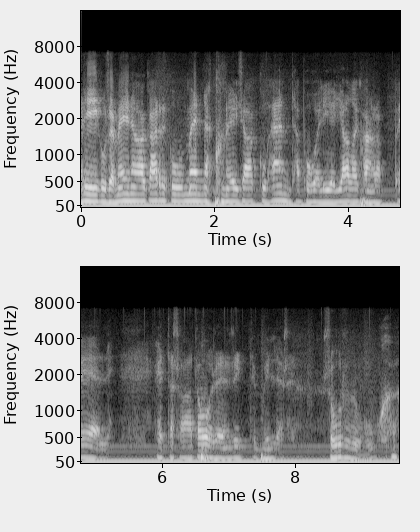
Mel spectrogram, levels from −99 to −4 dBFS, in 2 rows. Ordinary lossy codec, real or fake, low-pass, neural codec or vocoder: none; real; 7.2 kHz; none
